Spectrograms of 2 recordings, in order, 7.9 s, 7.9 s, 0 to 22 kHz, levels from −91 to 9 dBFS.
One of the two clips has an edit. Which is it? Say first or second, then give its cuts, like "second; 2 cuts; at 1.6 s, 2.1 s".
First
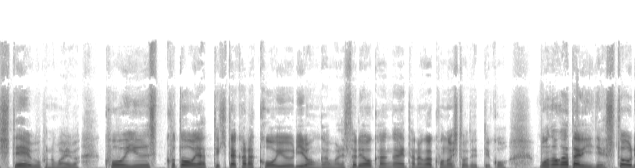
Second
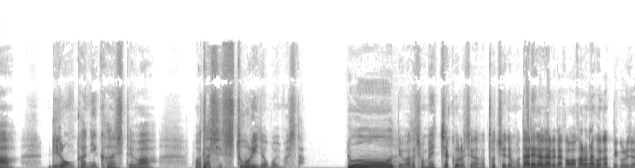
second; 1 cut; at 5.0 s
